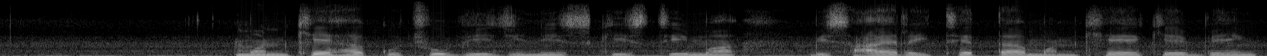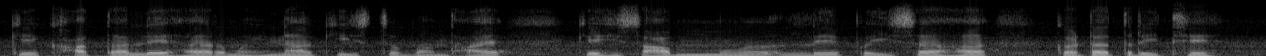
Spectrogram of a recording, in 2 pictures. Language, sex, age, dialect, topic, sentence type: Chhattisgarhi, male, 18-24, Western/Budati/Khatahi, banking, statement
